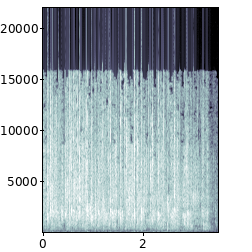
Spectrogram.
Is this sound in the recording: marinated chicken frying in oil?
no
